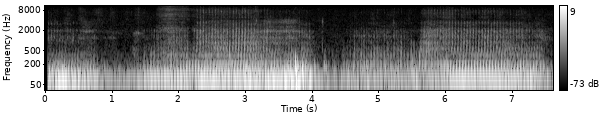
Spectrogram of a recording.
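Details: Cheetah giving a deep, continuous rumbling purr that swells and fades in long waves, with brief pauses between breaths.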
